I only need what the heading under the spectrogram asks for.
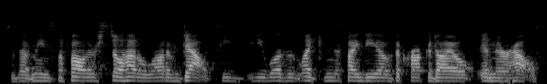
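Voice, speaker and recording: The woman reading to first graders here has a low, bright, forceful voice, moving a little fast with a flat delivery. As their teacher, she reads the storybook expressively and explains things simply. The recording is a dull, lo-fi home capture with faint noise.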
